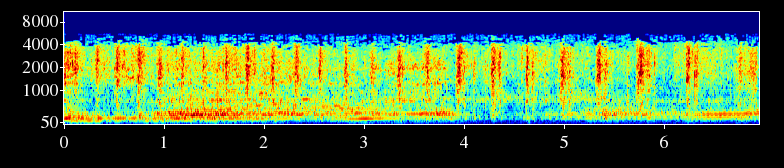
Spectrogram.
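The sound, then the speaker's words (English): A car engine rumbles and revs, its rapid, steady clatter continuing as a man grabs the car and drives it away in the desert, with no voices over it. “He was planted. Planted? Yeah, to grab our car and strand us in the middle of the desert.”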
